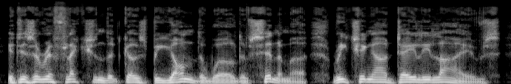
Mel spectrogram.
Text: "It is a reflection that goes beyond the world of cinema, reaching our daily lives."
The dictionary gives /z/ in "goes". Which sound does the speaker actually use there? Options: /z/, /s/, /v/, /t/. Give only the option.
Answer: /z/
